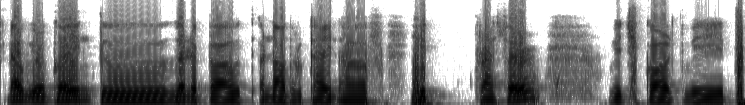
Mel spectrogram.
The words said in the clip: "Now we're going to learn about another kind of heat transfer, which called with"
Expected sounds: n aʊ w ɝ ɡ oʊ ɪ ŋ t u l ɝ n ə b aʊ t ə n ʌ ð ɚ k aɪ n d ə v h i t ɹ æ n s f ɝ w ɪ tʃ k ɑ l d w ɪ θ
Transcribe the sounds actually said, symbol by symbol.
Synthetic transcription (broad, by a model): n aʊ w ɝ ɡ oʊ ɪ ŋ t u l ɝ n ə b aʊ t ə n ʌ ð ɚ k aɪ n d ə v h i t ɹ æ n s f ɝ w ɪ tʃ k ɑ l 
